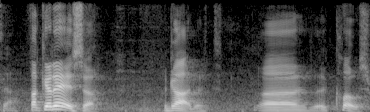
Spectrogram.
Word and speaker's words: Vaccarezza: talk about voice, you do roll your R's much better than I do. Could you pronounce your name, the last name with a good roll?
